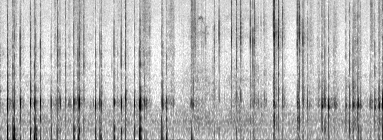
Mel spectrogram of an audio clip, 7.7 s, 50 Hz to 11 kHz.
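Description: Fingernails tap and scratch a small, hollow, white and orange printed cardboard box close to the microphones. Rapid, crisp, irregular taps with a hollow tone around 875 Hz are mixed with papery scratching and brief bright clicks, all at a quiet, intimate level.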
